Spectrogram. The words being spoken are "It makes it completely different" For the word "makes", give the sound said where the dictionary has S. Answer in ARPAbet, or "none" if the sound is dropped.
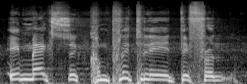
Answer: S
